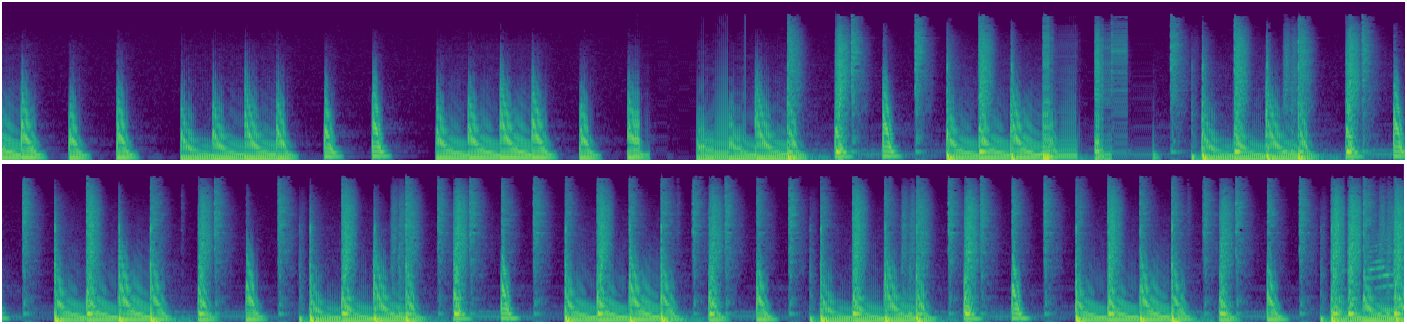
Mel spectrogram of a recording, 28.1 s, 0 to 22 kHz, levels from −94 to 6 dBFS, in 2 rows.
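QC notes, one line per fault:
6.33 to 7.43 s and 10.39 to 11.53 s, robotic sound from repeated short buffers: new audio is likely arriving too slowly, so playback covers the gaps by looping the most recent 20 ms chunk while the real material is dropped. Looping at that length stamps a steady 50 Hz buzz onto the sound, which turns rigid and metallic. Roughly half of the first stretch is repeated material, and most of the second.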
